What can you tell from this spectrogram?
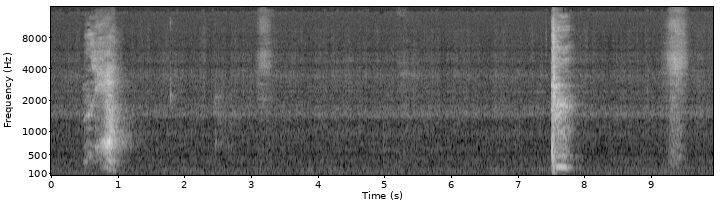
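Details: Male streamer, who mentions allergies, gives two sharp, explosive sneezes and a softer third burst in a quiet room.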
